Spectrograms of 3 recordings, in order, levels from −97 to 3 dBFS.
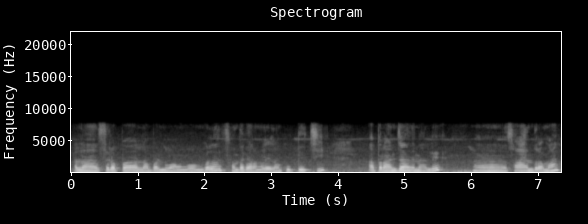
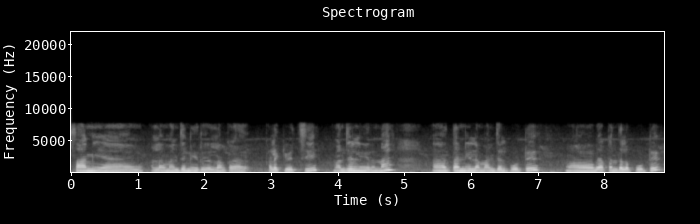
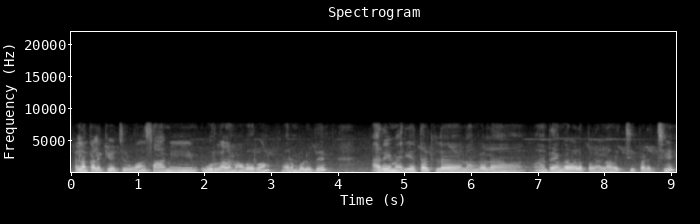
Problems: none marked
